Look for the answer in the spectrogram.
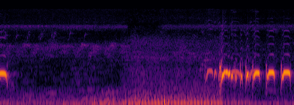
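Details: Female zebra dove call used to lure birds; after a stretch of low rumbling background hum, a quick run of short, even cooing notes repeats several times a second.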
